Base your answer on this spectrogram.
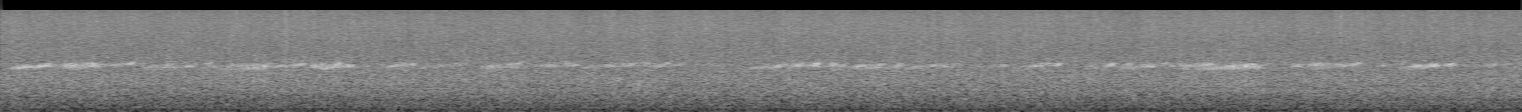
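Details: Frog chorus at a forest river among moss-covered land: bright, rapidly pulsed trills repeat in runs of one to two seconds across the whole stretch, layered over continuous flowing-water hiss.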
